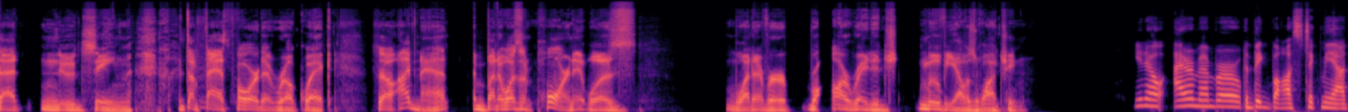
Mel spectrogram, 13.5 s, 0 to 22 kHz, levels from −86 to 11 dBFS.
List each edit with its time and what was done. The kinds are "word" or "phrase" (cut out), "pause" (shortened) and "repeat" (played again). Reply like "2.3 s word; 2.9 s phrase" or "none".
1.7 s word; 4.2 s word; 12.4 s word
